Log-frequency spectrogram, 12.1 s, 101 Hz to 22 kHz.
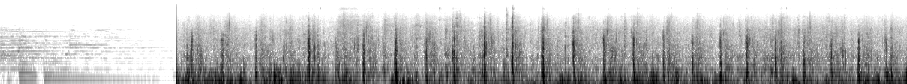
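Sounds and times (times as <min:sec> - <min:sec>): footsteps running on rocky trail: 0:02.4 - 0:12.0.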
